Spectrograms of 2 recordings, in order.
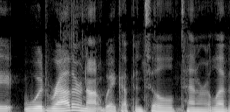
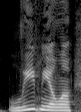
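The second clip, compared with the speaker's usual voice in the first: higher, put-upon complaint; mock exasperated plea; 6 semitones higher than usual. Sleeper to mother at the door, mock exasperation. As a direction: groan it like a pestered sleeper, mildly hammed up. Acted reply to mother waking her.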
